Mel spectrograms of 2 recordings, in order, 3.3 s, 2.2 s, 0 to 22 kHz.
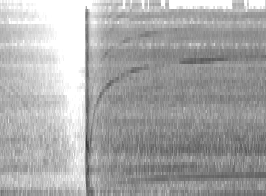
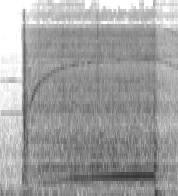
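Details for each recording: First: Starter from a 2014 Vauxhall Vivaro 1.6 CDTI non-runner, bench-tested off the van with a jump pack: sharp clack as the pinion throws out, then clean whine climbing steadily as it spins freely; healthy starter. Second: 2014 Vauxhall Vivaro 1.6 CDTI diesel non-runner: a high whine for under two seconds with no cranking, as the starter motor pinion is not engaging; a ruined ring gear is suspected but unconfirmed.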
